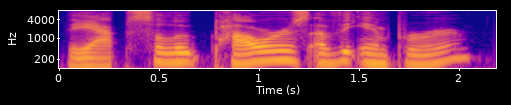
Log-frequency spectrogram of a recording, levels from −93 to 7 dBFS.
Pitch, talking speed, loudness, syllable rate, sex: 150 Hz, 165 wpm, -17 LUFS, 6.4 syllables/s, male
